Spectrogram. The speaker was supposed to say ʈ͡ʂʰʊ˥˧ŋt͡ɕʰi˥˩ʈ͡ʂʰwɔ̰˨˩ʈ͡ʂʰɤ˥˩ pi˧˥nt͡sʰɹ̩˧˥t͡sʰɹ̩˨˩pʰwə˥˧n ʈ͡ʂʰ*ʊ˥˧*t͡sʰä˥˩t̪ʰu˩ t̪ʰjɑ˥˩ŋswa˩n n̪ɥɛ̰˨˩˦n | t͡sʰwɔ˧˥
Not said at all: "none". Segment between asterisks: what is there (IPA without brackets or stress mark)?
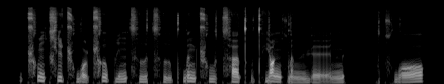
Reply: u˥˧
